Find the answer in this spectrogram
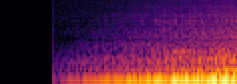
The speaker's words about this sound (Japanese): お、ちょうどバスが来たみたいですよ。ケモミミランド行きのバス。お兄さん、これを待ってたんですよね。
